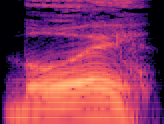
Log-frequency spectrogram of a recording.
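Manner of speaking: high, loud calling out. A narrator's reading. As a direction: call out to him sharply. Father calls into the phone.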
